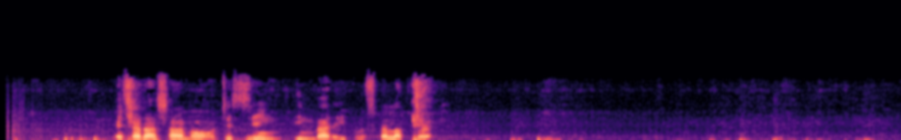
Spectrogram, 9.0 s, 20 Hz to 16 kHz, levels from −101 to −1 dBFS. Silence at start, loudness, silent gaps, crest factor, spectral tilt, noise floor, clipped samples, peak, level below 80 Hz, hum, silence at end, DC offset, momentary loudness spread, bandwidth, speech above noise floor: 0.65 s; -19 LUFS; none; 20 dB; -6 dB/octave; -68 dBFS; under 0.1%; -4 dBFS; -62 dBFS; none; 1.25 s; under 0.1%; 23 LU; 7.6 kHz; 49 dB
